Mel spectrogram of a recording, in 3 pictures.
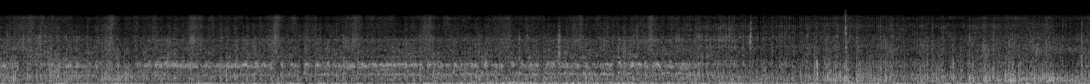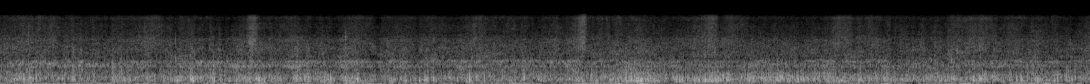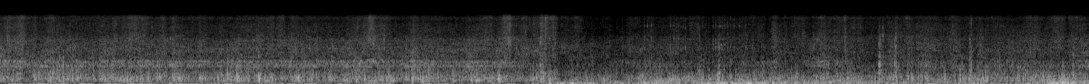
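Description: Mountain bike rolling down a packed-snow track: a steady rush of the tyres over the snow, with many small clicks and rattles from the bike. Near the end a low rumble of wind on the microphone comes in.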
